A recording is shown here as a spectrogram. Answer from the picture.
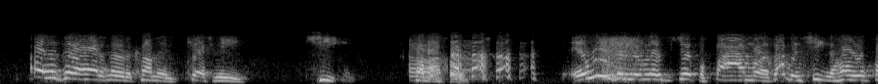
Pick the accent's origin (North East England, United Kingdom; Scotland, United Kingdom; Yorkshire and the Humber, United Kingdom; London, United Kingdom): North East England, United Kingdom; Sunderland; born there; I saw it from the time I was born in Sunderland. That's when I was born.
